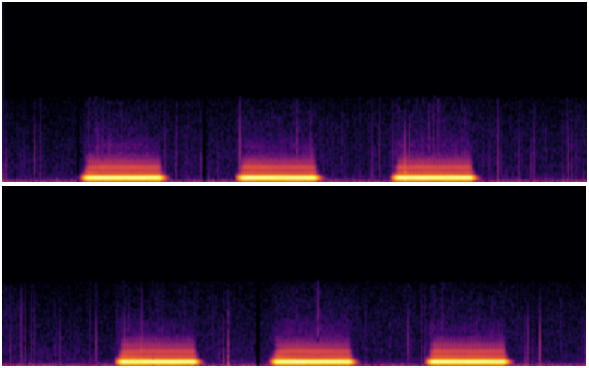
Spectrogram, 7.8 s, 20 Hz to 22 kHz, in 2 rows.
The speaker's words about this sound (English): But if we emphasize the overtones in the region of 500 and 800 cycles per second, it sounds like this.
